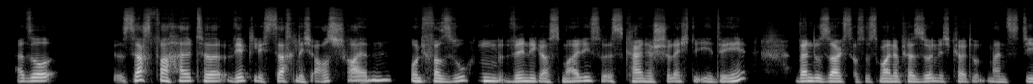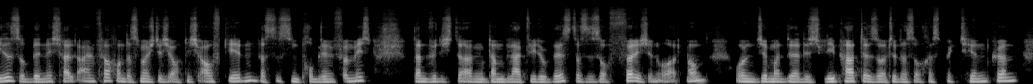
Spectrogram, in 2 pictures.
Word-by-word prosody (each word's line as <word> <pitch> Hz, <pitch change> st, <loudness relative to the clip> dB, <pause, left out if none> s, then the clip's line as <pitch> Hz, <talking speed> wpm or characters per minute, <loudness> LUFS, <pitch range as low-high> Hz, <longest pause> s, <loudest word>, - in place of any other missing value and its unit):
Also, 160 Hz, +3 st, +4 dB, 0.6 s
äh, -, -, -8 dB
Sachverhalte 165 Hz, -1 st, +4 dB
wirklich 160 Hz, -1 st, 0 dB
sachlich 145 Hz, -4 st, 0 dB
ausschreiben 165 Hz, -, +1 dB, 0.2 s
und 150 Hz, -2 st, +3 dB
versuchen, 155 Hz, +3 st, +1 dB
weniger 145 Hz, 0 st, +3 dB
Smileys 165 Hz, +8 st, 0 dB
ist 160 Hz, -8 st, -3 dB
keine 140 Hz, -1 st, +2 dB
schlechte 140 Hz, +3 st, -2 dB
Idee. 145 Hz, -, 0 dB, 0.5 s
Wenn 150 Hz, +1 st, +5 dB
du 150 Hz, -, +2 dB
sagst: 140 Hz, 0 st, +4 dB
„Das 125 Hz, -3 st, -9 dB
ist 135 Hz, -3 st, -6 dB
meine 135 Hz, -1 st, +4 dB
Persönlichkeit 135 Hz, +1 st, -1 dB
und -, -, -10 dB
mein 125 Hz, -2 st, -4 dB
Stil, 135 Hz, +7 st, 0 dB
so 135 Hz, -6 st, -3 dB
bin 130 Hz, +1 st, -1 dB
ich 140 Hz, +1 st, -3 dB
halt -, -, 0 dB
einfach 145 Hz, +3 st, -2 dB
und 135 Hz, -, -1 dB
das 125 Hz, -4 st, -4 dB
möchte 135 Hz, -1 st, -1 dB
ich 125 Hz, -, -1 dB
auch 115 Hz, -3 st, -5 dB
nicht 120 Hz, -, -1 dB
aufgeben, 145 Hz, +6 st, -1 dB
das -, -, -4 dB
ist 155 Hz, -, -6 dB
'n 135 Hz, -, -1 dB
Problem 125 Hz, +2 st, -3 dB
für 125 Hz, -, -4 dB
mich.", 170 Hz, +4 st, -1 dB, 0.4 s
dann 135 Hz, -2 st, 0 dB
würd 135 Hz, 0 st, -2 dB
ich 120 Hz, -1 st, -2 dB
dann -, -, -2 dB
sagen: 125 Hz, -2 st, -1 dB
„Dann 120 Hz, +1 st, 0 dB
bleib 120 Hz, 0 st, -1 dB
wie 125 Hz, -, -1 dB
du 120 Hz, -1 st, -1 dB
bist." 130 Hz, +7 st, -1 dB
Das 135 Hz, -4 st, -3 dB
ist 120 Hz, 0 st, -4 dB
auch 120 Hz, -3 st, -4 dB
völlig 150 Hz, 0 st, +2 dB
in 70 Hz, -, -5 dB
Ordnung, 90 Hz, +6 st, -3 dB, 0.3 s
und 130 Hz, -4 st, 0 dB
jemand, 130 Hz, -2 st, 0 dB
der 125 Hz, -1 st, +2 dB
dich 120 Hz, -1 st, -3 dB
lieb 135 Hz, +1 st, +1 dB
hat, 140 Hz, 0 st, +5 dB
der 140 Hz, -, +2 dB
sollte 125 Hz, 0 st, -1 dB
das 120 Hz, -3 st, -4 dB
auch -, -, -7 dB
respektieren 130 Hz, +4 st, -4 dB
können. 160 Hz, +3 st, +1 dB
135 Hz, 205 wpm, -25 LUFS, 125-150 Hz, 0.6 s, Wenn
